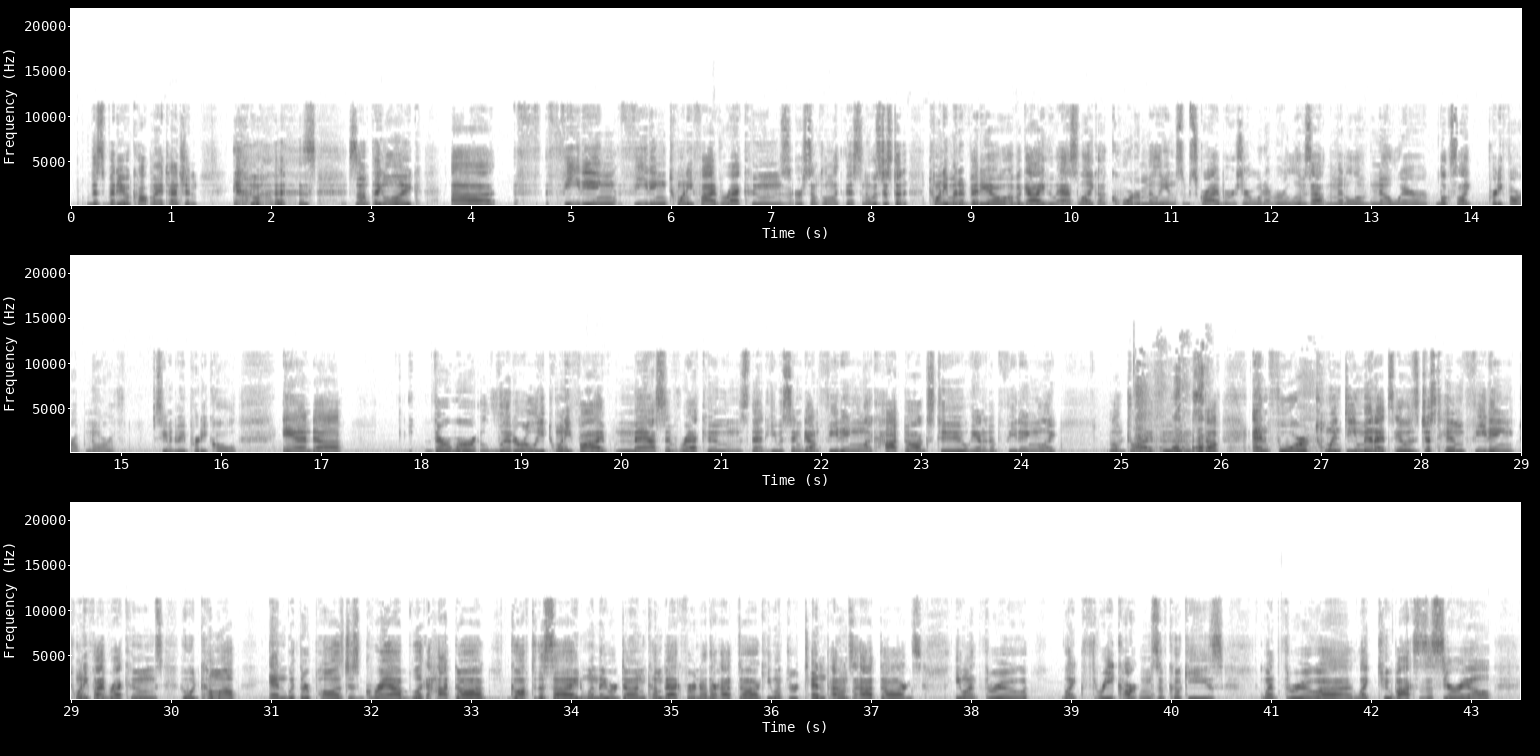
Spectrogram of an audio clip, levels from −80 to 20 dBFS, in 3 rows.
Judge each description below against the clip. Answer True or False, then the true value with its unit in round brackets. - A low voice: True (125 Hz)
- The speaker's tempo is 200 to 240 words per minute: True (205 wpm)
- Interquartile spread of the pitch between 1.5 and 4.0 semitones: False (4.7 semitones)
